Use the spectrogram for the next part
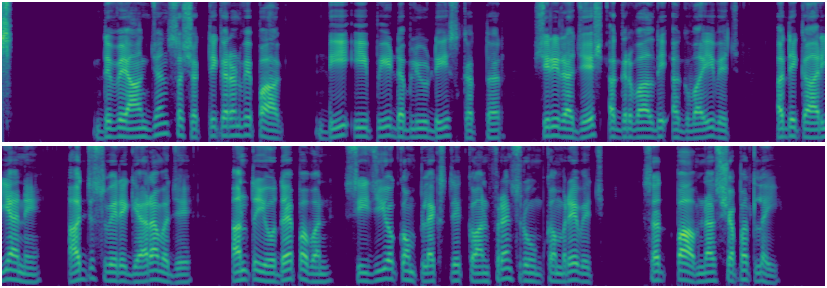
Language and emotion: Punjabi, neutral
